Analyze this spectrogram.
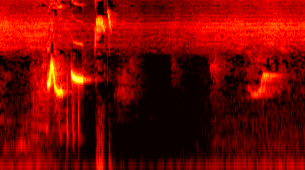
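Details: Chestnut-capped thrush singing, a recording meant to set off silent birds morning, noon and evening; a couple of bright, sliding whistled notes and a short click, then quiet with a soft high hiss and one faint whistle late.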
